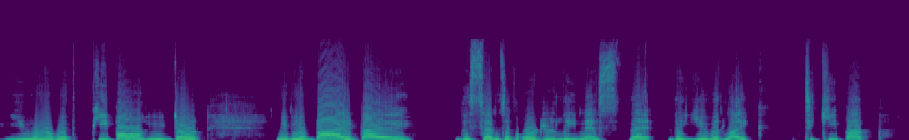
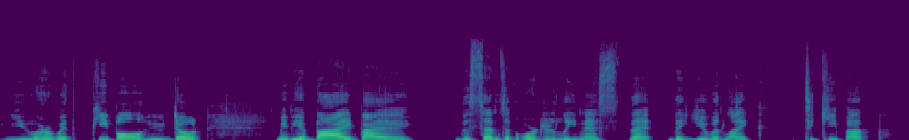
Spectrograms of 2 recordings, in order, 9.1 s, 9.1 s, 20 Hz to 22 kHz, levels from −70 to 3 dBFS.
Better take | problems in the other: second | distortion; heavy; 6 dB below the speech

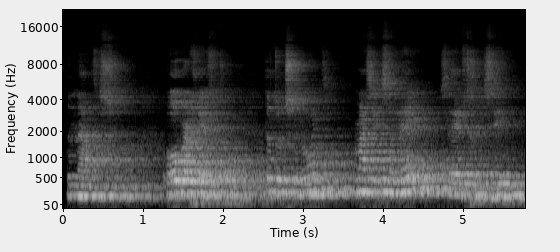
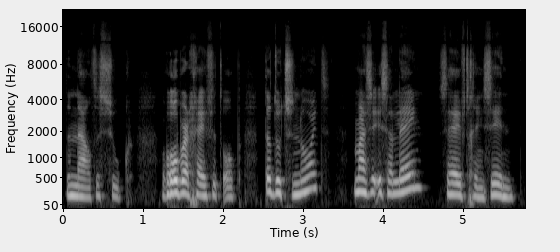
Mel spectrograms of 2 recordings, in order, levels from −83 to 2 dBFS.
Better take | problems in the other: second | off-mic speech; far // room echo; strong; dies away in 2.2 s

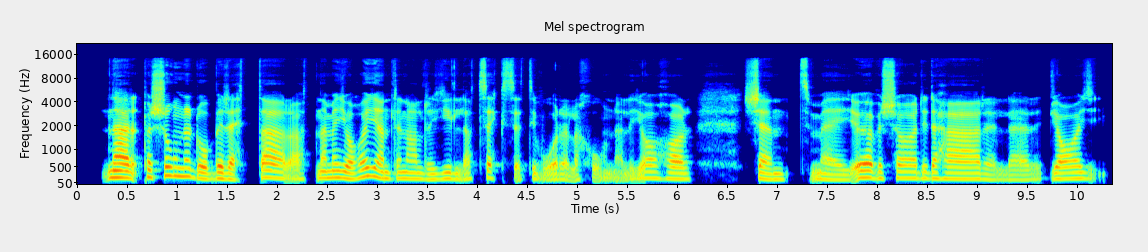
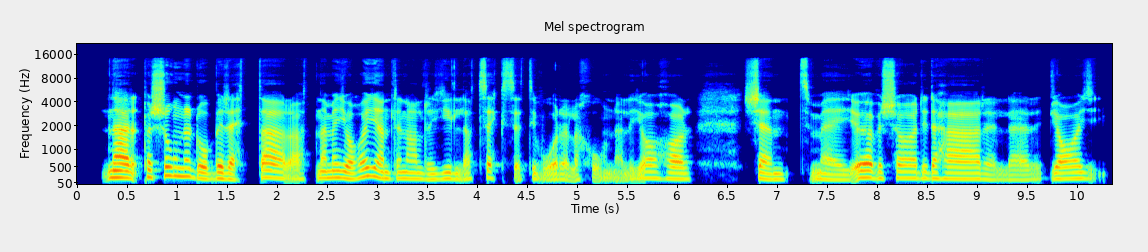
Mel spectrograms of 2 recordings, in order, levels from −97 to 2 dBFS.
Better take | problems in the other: neither | none

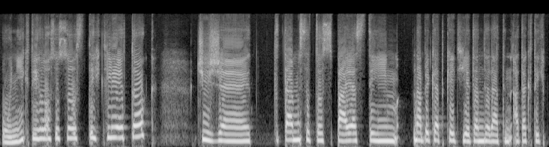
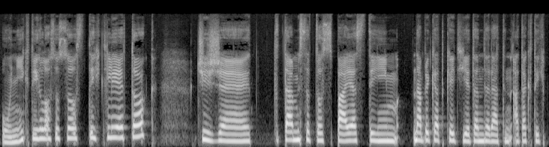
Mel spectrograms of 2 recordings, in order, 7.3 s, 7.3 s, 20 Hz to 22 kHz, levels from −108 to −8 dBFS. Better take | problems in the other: second | distortion; slight; 13% of the sound clipped

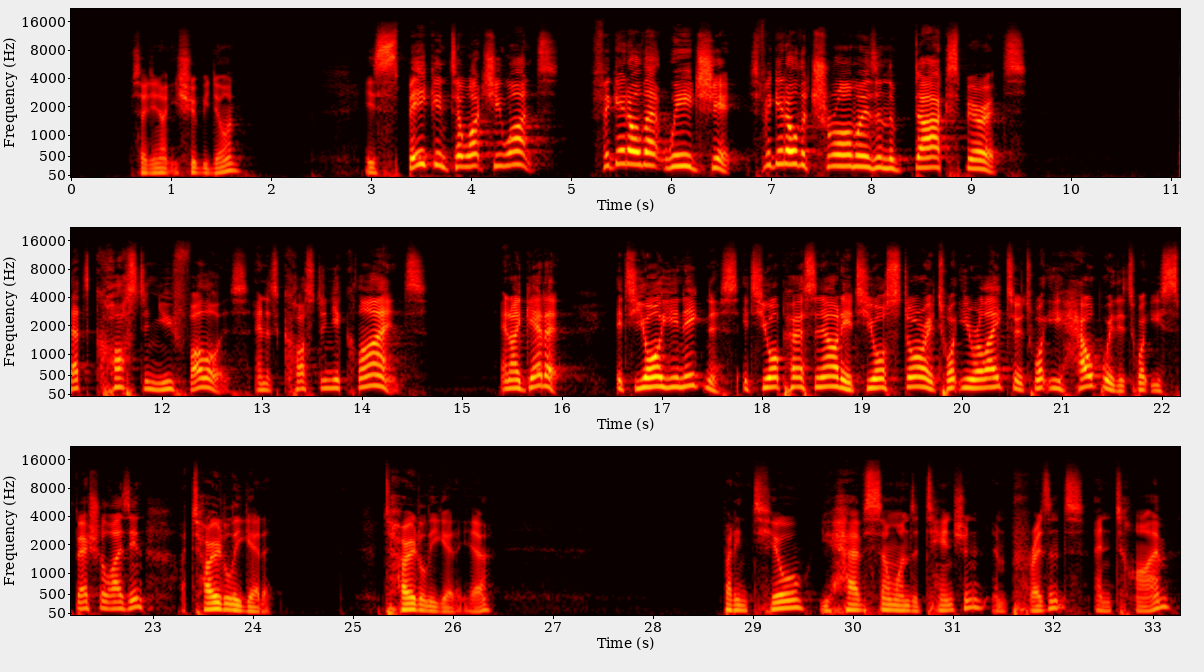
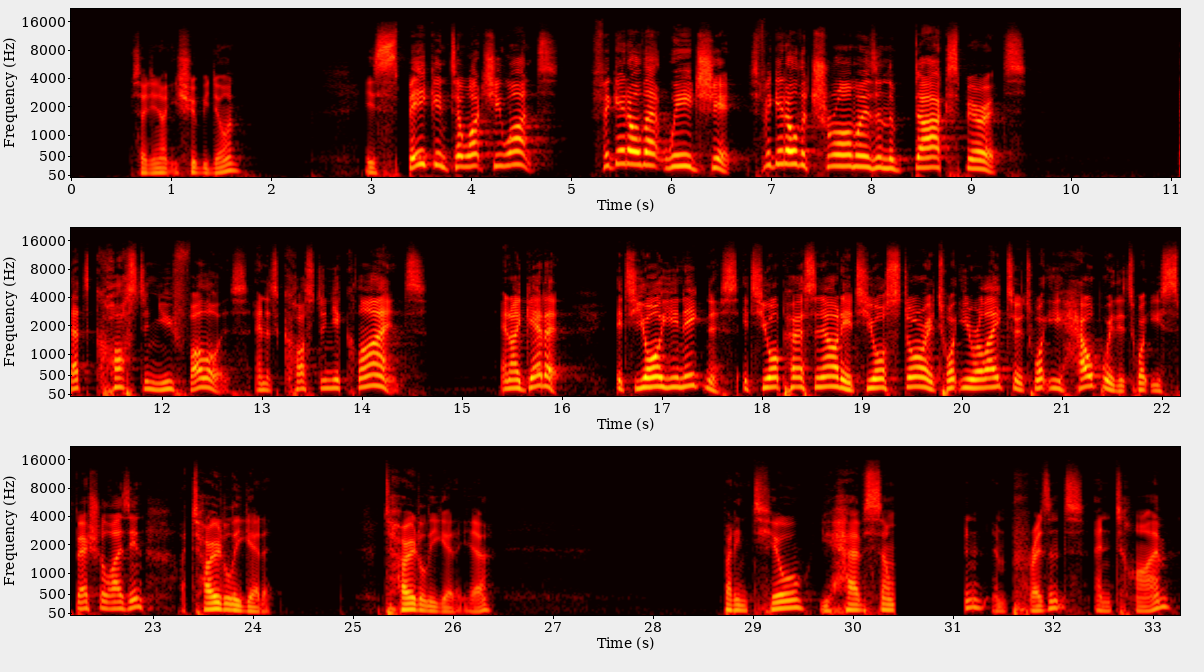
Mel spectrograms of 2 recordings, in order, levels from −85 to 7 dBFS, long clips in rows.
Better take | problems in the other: first | audio cutting out; at 30 s for 0.5 s

